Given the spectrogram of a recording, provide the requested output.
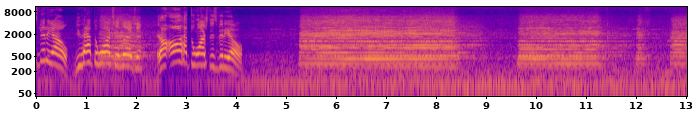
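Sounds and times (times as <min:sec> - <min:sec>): train air horn blasts: 0:01.2 - 0:02.4, 0:05.2 - 0:09.0, 0:09.6 - 0:13.0.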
